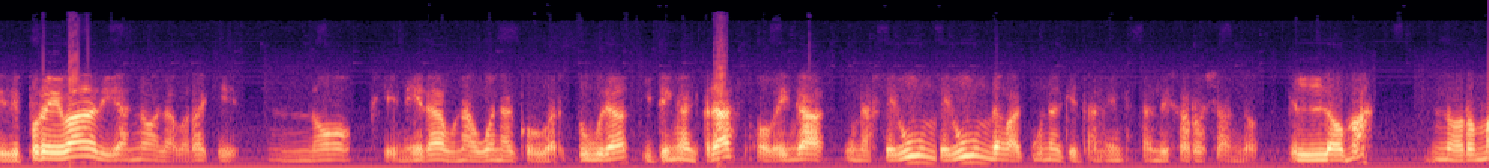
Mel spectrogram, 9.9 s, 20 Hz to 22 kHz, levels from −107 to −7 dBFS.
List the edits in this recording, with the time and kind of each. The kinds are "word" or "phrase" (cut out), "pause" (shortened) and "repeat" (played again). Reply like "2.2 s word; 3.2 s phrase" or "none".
4.2 s pause; 4.6 s phrase; 5.6 s pause; 6.2 s repeat; 8.5 s pause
